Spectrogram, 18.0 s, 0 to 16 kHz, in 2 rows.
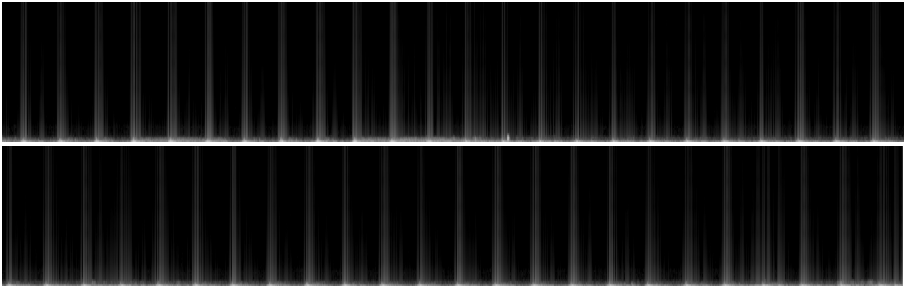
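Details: Very fast, steady, muffled thumping heartbeat with no pauses between beats; real recorded heart sound at 290 beats per minute, tachycardia.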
